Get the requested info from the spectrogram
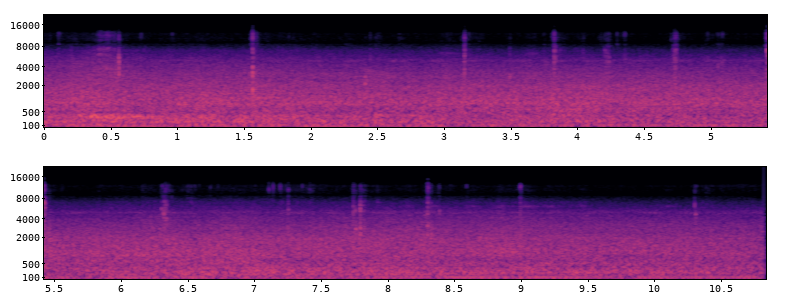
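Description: A steady low mechanical hum under an even rushing noise, with a few faint small clicks scattered through.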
